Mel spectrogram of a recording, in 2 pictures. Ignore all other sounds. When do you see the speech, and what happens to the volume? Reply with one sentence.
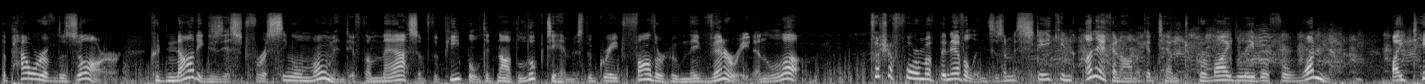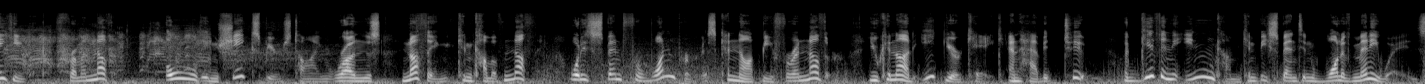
You can hear the speech from 0.0 to 8.0 s, at a steady volume; and from 8.7 to 28.4 s, at a steady volume.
